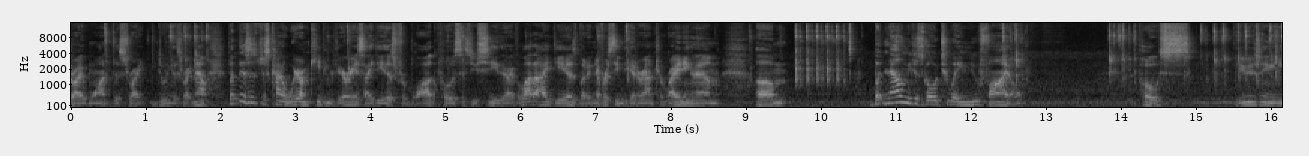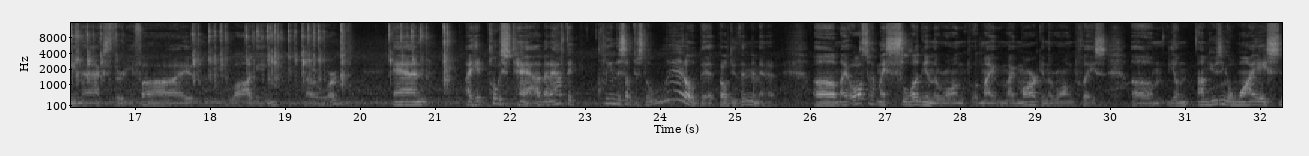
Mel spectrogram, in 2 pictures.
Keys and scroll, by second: 0.5 Tab, 1.5 Down, 1.6 Down, 1.8 Down, 1.9-3.5 Down, 3.8-5.1 Up, 5.3 Down, 5.8 Down, 5.9 Down, 6.0 Down, 6.2-7.5 Down, 7.5 Up, 8.0 Up, 8.1 Up, 8.2 Up, 8.4 Up, 8.5 Up, 9.9 Up, 10.0 Up, 10.1 Up, 10.3 Up, 12.5 ctrl+x, 12.7 ctrl+f, 13.7-21.4 typing.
